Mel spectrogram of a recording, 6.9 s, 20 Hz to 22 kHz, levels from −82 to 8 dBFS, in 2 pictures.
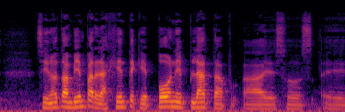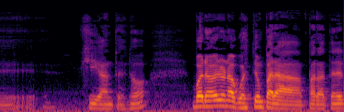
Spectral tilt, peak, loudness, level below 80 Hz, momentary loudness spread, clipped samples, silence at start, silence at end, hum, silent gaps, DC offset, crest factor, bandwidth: -6 dB/octave; -4 dBFS; -22 LUFS; -42 dBFS; 16 LU; under 0.1%; 0 s; 0 s; none; none; under 0.1%; 18 dB; 15.5 kHz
